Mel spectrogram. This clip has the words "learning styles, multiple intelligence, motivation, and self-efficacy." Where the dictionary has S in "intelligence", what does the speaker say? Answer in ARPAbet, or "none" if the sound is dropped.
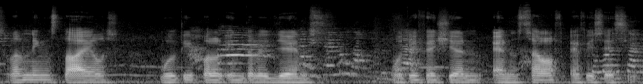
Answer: S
